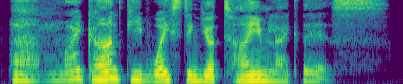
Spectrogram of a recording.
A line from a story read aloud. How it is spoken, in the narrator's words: Crowley sighed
